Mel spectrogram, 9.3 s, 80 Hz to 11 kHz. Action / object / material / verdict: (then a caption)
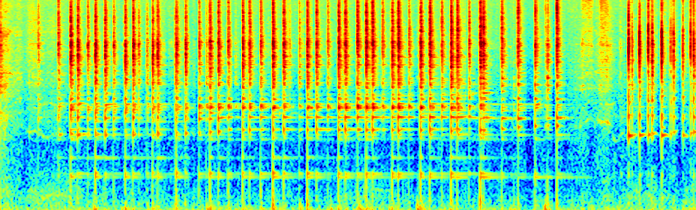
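tap / aluminium drink can / aluminium / none. A slim 0.33 L Coca-Cola Cherry aluminium can, hollow and held in hand, is tapped quickly with long fingernails. The result is a rapid stream of sharp, bright metallic clicks with short ringing tones, over a low rumble.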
